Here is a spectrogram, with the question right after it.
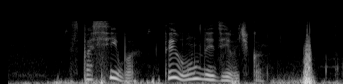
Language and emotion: Russian, positive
